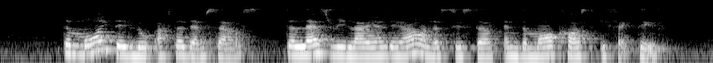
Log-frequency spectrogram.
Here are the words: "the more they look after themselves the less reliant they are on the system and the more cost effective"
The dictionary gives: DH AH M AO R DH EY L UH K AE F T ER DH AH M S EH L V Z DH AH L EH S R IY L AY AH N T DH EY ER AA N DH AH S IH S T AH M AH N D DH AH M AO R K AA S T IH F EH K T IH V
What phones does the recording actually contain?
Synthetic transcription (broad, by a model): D AH M AO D EY L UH K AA F T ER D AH M S EH L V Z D AH L EH S R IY L AY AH N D EY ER AA N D AH S IH S T AH M AH N D AH M AO K AA S T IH F EH K T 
